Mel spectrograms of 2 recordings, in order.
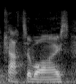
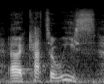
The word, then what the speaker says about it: Katowice: from Glasgow to catalyze now I say catalyze from watching a few videos and things for the park I think you pronounce it Katowice but you know my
